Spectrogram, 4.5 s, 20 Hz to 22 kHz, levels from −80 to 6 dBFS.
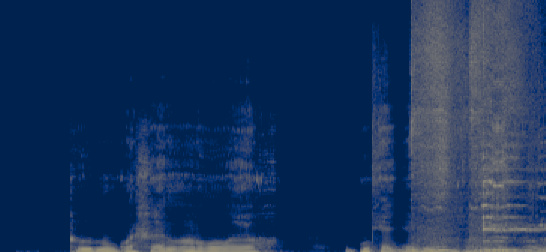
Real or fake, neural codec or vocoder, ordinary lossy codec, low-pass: fake; codec, 44.1 kHz, 1.7 kbps, Pupu-Codec; none; none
